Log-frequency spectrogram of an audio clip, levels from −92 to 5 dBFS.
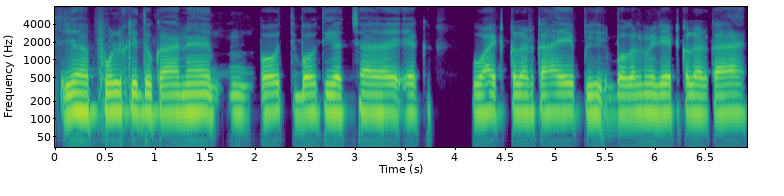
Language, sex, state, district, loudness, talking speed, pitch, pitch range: Hindi, male, Bihar, Muzaffarpur, -15 LUFS, 190 wpm, 130 Hz, 125-130 Hz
